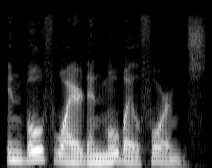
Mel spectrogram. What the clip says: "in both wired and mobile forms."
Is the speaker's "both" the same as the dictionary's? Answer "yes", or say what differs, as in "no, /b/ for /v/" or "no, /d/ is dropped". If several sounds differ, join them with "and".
yes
